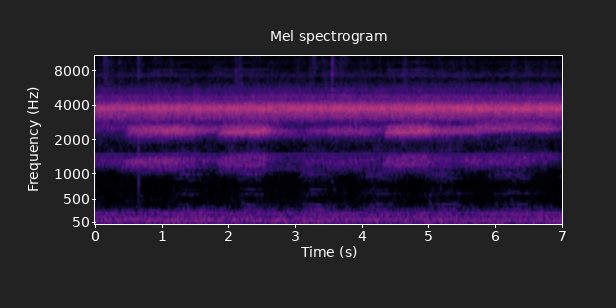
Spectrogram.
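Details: Rain-soaked frog chorus of thousands: bright continuous high trill dominating, with mid-pitched calls swelling in and fading out every couple of seconds, over an even wash of falling rain.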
